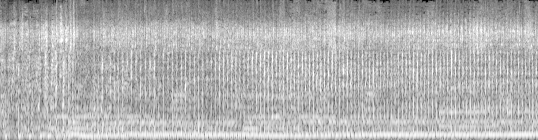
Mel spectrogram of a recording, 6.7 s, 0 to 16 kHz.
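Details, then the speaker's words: 1988 Yamaha YZ dirt bike fitted with a 200cc four-stroke engine swap, started up after a 7-day build to show it runs. The small single holds a steady, slightly rising buzz with no misfires or clatter: running normally. "Y'all can't see it too clear, but I just want to start it up, show you that it runs."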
